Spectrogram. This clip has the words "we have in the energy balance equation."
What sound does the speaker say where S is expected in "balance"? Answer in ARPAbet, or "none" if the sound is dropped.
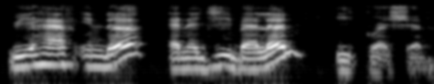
none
